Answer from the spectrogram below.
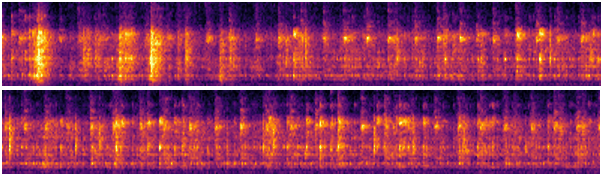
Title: TVS XL Super Clutch Noise Problem // Clutch Bell & Clutch shoe Replacement ,Clutch Assembly in Tamil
